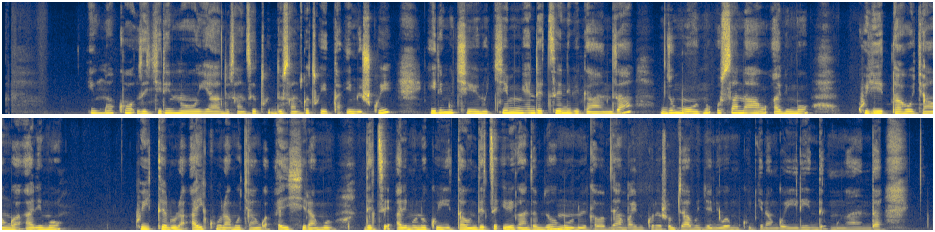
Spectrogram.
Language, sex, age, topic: Kinyarwanda, female, 18-24, agriculture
